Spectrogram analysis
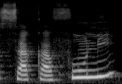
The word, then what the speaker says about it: sakafuni: Then you have sakafuni. Sakafuni has syllable Sa, Ka, Fu, Ni. Those are 4 syllables.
